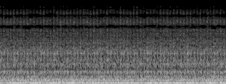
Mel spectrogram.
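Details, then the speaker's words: Toyota HiAce diesel after new idler bearings to cure engine noise: steady, even idle with a deep low rumble, no ticking, squeal or bearing noise; noise gone, smooth normal idle. "So yun wala na yung ingay mga [Musika] kayabe. So smooth na mga kayabe."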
